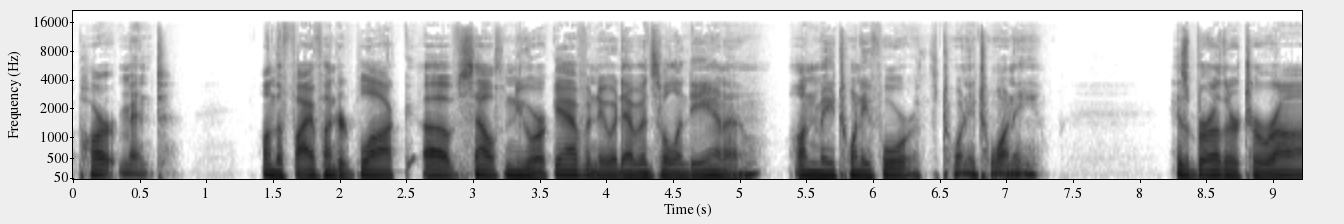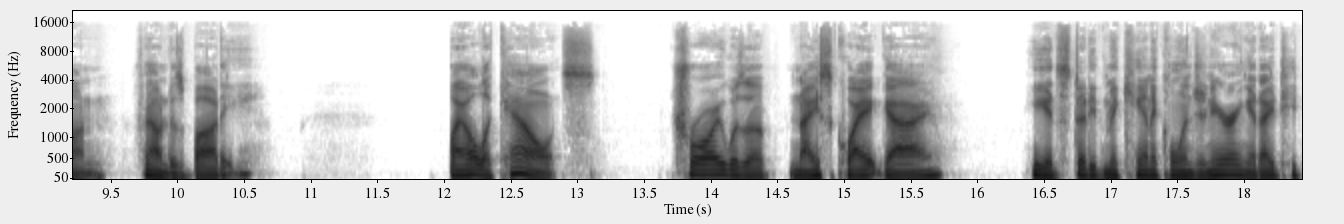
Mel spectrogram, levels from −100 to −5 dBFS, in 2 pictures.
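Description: Nothing in this speech stands out as a technical fault, so there's nothing to point to anywhere along the way.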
